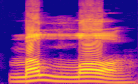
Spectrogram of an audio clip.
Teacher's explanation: kalimah Allah ini dibaca dengan tebal disebabkan sebelumnya terdapat huruf yang berbaris atas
